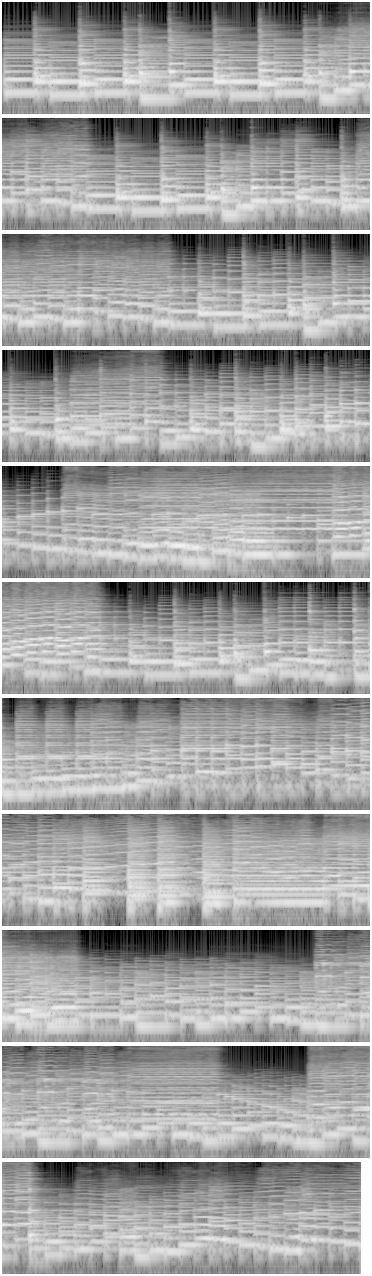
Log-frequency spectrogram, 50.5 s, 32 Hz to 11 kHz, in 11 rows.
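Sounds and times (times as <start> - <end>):
piano quartet playing a gigue: 0.0 - 50.4.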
